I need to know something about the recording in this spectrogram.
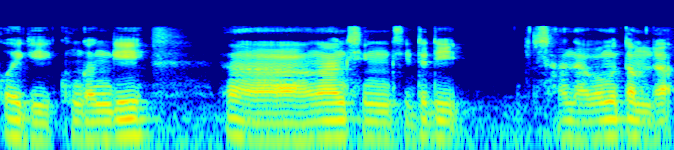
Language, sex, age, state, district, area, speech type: Manipuri, male, 30-45, Manipur, Imphal West, urban, spontaneous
